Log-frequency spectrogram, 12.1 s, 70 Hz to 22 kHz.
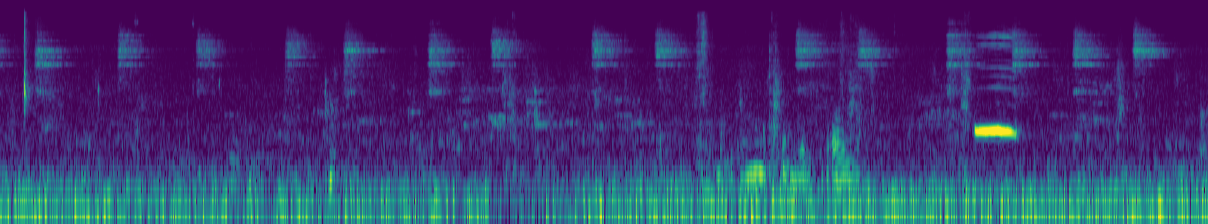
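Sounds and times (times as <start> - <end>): shrill animal calls: 9.6 - 10.4
animal whistled note: 9.7 - 10.3.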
